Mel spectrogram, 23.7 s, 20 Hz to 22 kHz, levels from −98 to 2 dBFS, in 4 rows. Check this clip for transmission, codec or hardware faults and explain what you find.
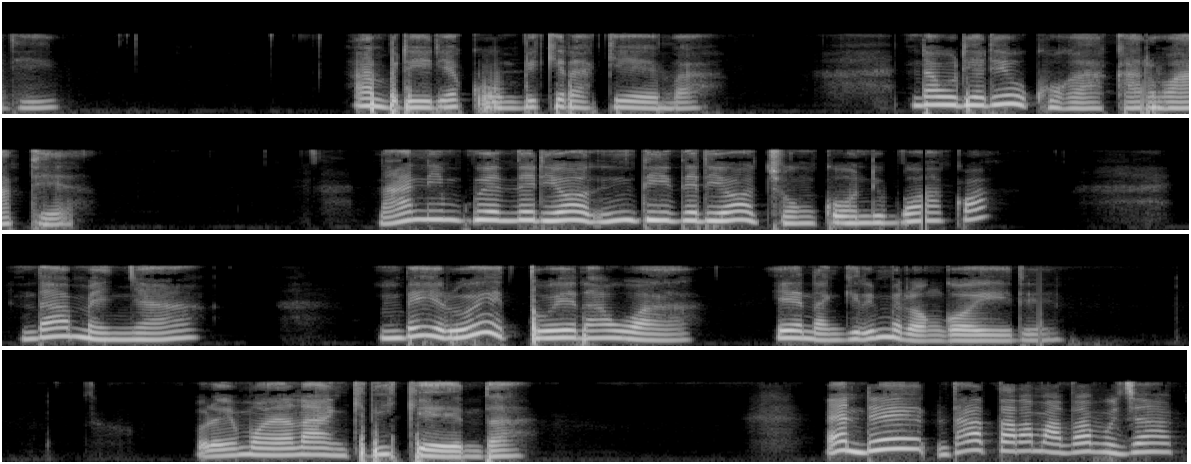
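Unconcealed Bluetooth headset packet loss occurs three times: at 5.70 s, from 10.53 to 10.56 s, and at 17.05 s. Voice packets between headset and phone went missing, and nothing filled the gaps. The result is abrupt dropouts of about 7.5, 22.5 and 15 ms, consistent with one, three and two lost mSBC frames, each with hard, possibly clicking edges. The mSBC wideband link itself carries the speech up to 8 kHz with light graininess.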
